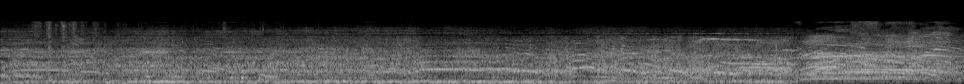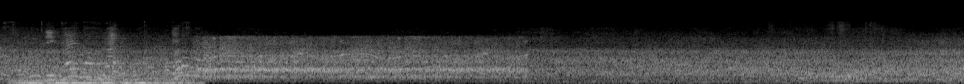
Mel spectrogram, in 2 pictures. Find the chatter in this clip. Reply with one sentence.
You can hear the chatter from 0.0 to 14.9 s.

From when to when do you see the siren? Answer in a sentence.
You can't hear the siren here.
